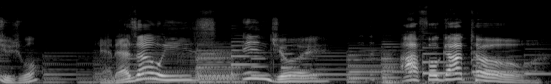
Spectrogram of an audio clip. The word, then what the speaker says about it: affogato: and as always enjoy afato that's right I believe that's how it's pronounced although if it was up to me I would pronounce it afo which I think sounds a little sportier but anyway what it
